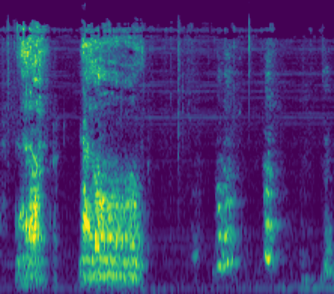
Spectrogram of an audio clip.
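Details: Jack Russell Terrier giving loud, harsh, drawn-out barks and growly yelps, the second bark long and noisy, followed by shorter softer barks.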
